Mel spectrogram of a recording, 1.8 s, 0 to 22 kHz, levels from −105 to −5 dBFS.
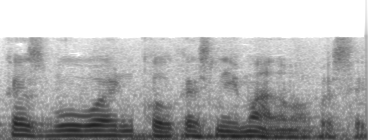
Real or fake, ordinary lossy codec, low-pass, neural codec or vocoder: real; MP3, 48 kbps; 7.2 kHz; none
